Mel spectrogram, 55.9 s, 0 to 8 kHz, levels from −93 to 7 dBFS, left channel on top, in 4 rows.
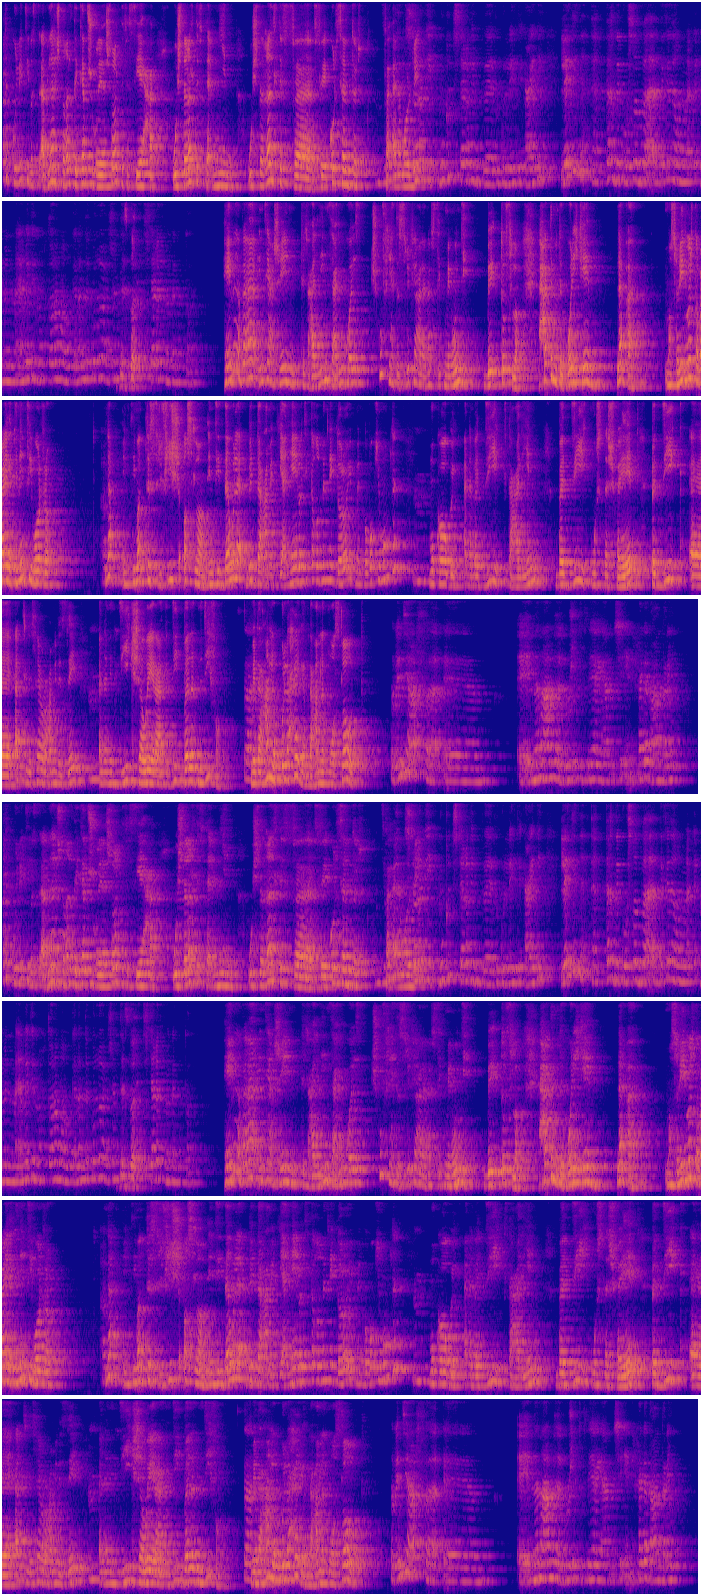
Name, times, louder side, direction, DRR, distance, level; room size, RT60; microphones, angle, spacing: voice 1, 0.0-3.0 3.4-4.6 4.9-7.2 7.7-8.3 16.5-16.6 18.4-21.1 21.4-23.3 23.6-25.9 26.3-26.7 27.2-28.9 30.0-35.8 36.5-38.6 39.0-41.4 41.7-43.4 43.9-46.3 46.9-49.0, left 3 dB, 80° left, 4 dB, 0.5 m, -27 dB
voice 2, 3.4-3.7 7.4-17.8 24.8-25.0 26.5-26.8 29.9-30.4 36.1-36.4 43.6-43.9 46.8-47.5 49.7-51.6 52.2-55.3, right 1 dB, 45° right, -1 dB, 0.7 m, -39 dB
5.0 x 2.9 x 3.1 m, 1.2 s
head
